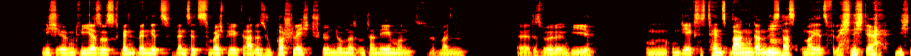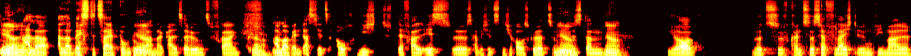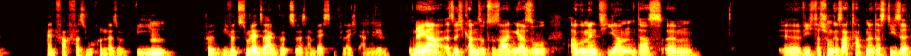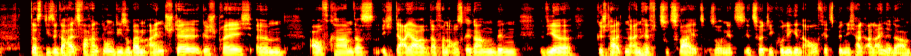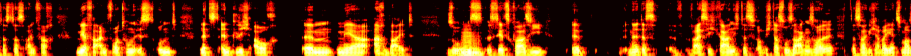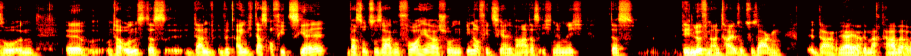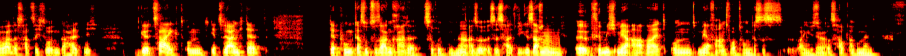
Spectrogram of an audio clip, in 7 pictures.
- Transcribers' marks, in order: laughing while speaking: "vielleicht nicht der"; laughing while speaking: "allerbeste"
- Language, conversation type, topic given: German, advice, Wie kann ich mit meinem Chef ein schwieriges Gespräch über mehr Verantwortung oder ein höheres Gehalt führen?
